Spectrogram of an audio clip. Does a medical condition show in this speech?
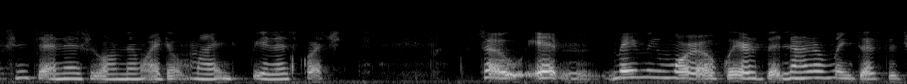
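Yes: cerebral palsy; able to talk.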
